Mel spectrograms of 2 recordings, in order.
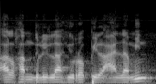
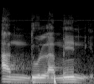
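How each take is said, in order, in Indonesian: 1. Seluruh frasa diucapkan lengkap. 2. Frasa itu dipadatkan menjadi satu kata pendek. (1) "maunya baca" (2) "karena nggak bisa"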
